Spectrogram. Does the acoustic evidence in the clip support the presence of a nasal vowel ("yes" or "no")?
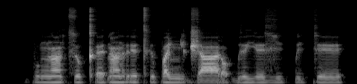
yes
